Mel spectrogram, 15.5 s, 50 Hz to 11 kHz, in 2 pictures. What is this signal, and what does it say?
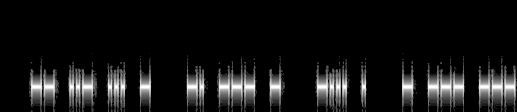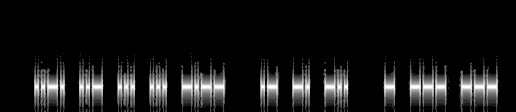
Morse code, heard as a keyed tone, about 25 wpm, spaced as for 20 wpm, 700 Hz. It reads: MUST NOT BE TOO FUSSY AND TOO
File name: Pinocchio / Pinocchio ch7 15 25 ik1hge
